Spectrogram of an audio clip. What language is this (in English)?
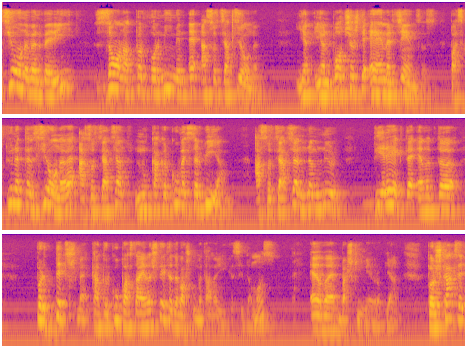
Romanian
